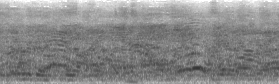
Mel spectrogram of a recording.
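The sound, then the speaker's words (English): Crowd chatter from a huge crowd at Flanagan's pub at night: a steady, dense babble of many overlapping voices with no single speaker standing out, holding an even loudness throughout. “but unable to get into the microphone because of the huge crowd at Flanagan's tonight.”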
